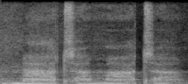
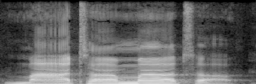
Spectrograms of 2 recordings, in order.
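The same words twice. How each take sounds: First: It is said gently and warmly. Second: It is said in a reproachful, scolding tone.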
